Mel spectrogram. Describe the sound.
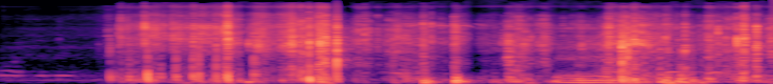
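Wrapping paper crinkling and tearing on Christmas morning: dense, continuous rustles and rips begin after a short quiet start and stay fairly loud throughout, with a voice briefly audible underneath.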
